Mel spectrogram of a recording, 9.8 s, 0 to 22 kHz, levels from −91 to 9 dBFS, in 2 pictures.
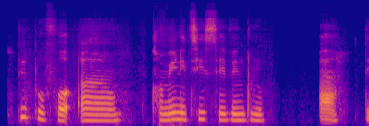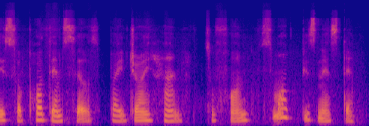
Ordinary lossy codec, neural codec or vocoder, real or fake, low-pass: Opus, 16 kbps; none; real; 19.8 kHz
